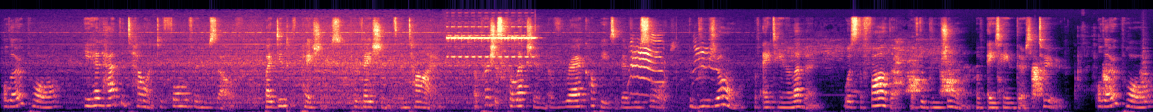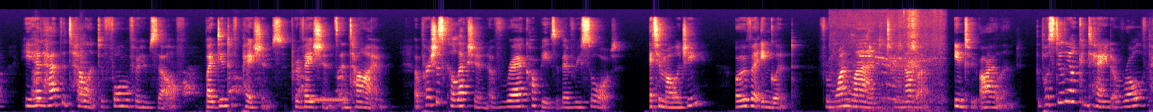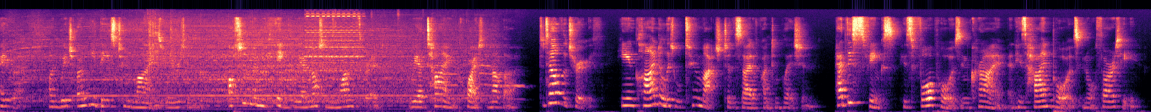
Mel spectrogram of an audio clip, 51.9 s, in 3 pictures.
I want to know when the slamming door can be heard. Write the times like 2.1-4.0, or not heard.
not heard.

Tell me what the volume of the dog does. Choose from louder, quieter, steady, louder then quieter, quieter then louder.
quieter.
